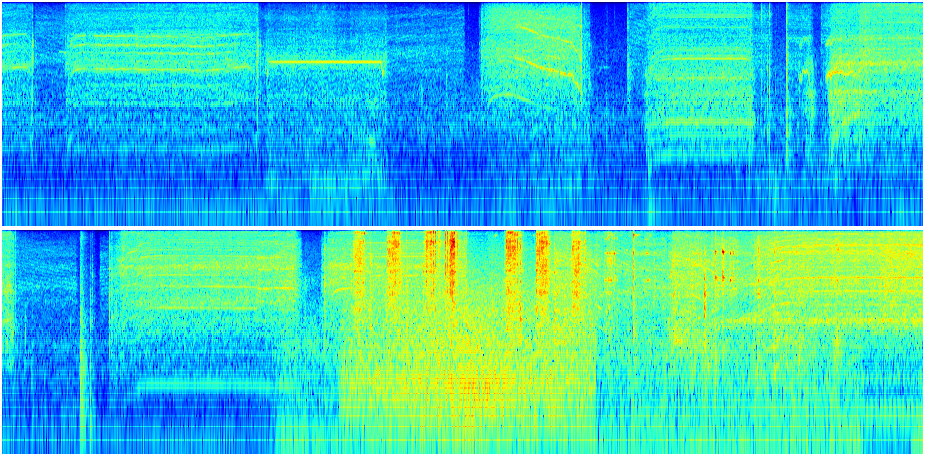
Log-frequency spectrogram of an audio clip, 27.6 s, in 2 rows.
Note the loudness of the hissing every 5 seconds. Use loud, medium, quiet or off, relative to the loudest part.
quiet, quiet, quiet, medium, loud, loud.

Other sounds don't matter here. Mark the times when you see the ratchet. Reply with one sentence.
You can hear the ratchet from 18.9 to 26.4 s.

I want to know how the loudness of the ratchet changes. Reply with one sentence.
The volume of the ratchet goes down.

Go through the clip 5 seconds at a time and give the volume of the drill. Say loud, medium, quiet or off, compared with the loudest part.
quiet, medium, medium, medium, loud, loud.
